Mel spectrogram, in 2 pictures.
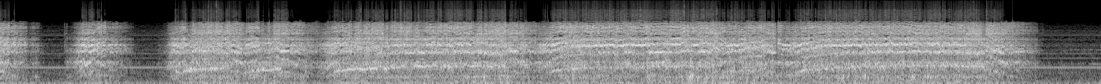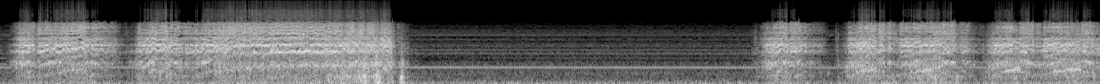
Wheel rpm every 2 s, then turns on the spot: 50, 120, 170, 170, 200, 60, 130, 60, 0, 40, 90.
none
